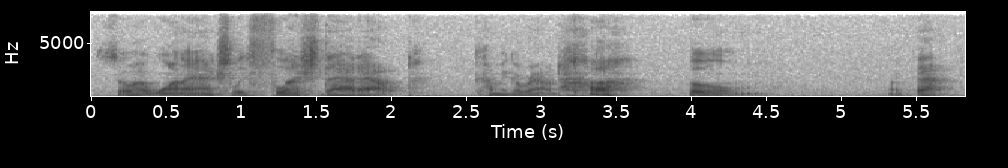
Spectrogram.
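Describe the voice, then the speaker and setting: A man explaining animation software step by step in a casual tutorial, adding little sound effects like "boom". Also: steady tone, moderate pace, creaky. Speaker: animation instructor. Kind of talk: screen-recorded software tutorial. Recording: echoey room with faint hiss.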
